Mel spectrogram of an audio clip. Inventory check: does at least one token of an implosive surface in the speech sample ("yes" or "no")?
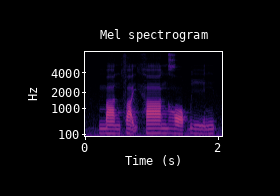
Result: yes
